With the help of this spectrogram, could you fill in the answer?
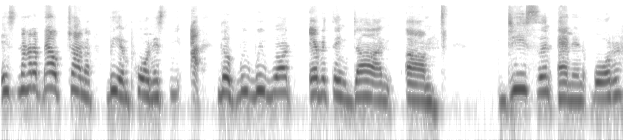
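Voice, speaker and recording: A dark, mellow, somewhat breathy tone with lively intonation at a fairly slow pace, dry and close with no echo. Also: woman, fairly high pitch for a woman. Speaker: leadership teacher. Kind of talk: online presentation.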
